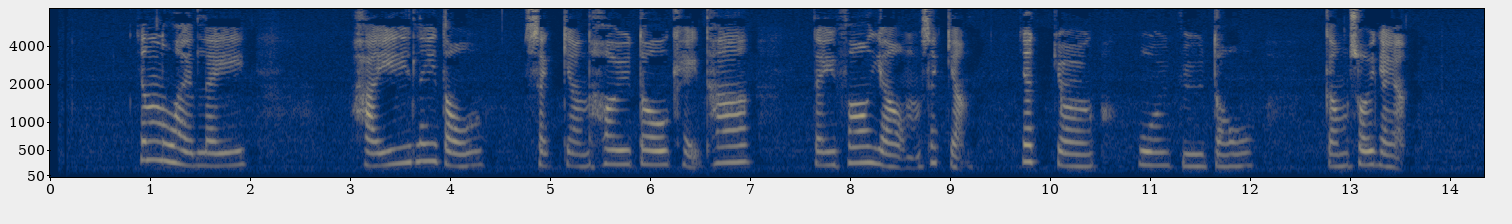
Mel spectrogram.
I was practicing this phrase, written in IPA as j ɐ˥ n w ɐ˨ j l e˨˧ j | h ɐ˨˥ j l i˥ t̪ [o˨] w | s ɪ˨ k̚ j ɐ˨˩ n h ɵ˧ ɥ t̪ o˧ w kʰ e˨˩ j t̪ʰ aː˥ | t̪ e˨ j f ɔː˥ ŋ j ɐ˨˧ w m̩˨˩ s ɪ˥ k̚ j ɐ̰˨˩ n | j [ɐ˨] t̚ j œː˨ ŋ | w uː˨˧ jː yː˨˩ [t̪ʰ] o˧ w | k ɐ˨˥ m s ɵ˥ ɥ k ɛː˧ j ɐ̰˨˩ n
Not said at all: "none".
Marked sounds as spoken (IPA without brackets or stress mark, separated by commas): o˨, ɐ˥, t̪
